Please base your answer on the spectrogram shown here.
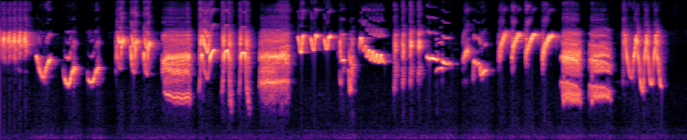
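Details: Asian pied starling in full varied song used as a lure for training: rapid mix of whistled upslurs, harsh buzzy bursts, clicks and downward-swooping notes, packed phrase after phrase with short gaps, clean with no background noise.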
